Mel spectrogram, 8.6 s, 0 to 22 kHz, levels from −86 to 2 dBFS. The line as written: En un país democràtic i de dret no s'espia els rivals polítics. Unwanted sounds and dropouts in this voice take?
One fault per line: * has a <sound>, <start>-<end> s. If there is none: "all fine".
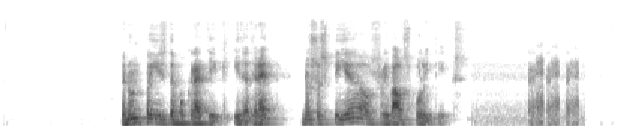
* has a laugh, 7.0-7.7 s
